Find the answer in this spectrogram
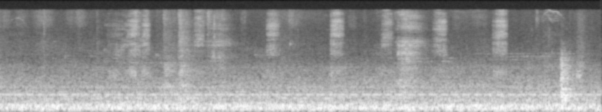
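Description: Faint scratching of a marker pen drawing on paper, in short, separate strokes.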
